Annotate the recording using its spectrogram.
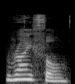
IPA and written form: ˈraɪ.f (Rifle)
